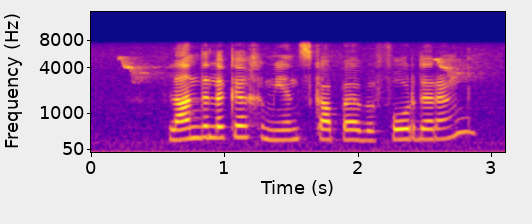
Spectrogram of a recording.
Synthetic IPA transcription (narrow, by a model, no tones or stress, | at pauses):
lɐndələkəχəmiənskɐpəbəfɔrdəɾəŋ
